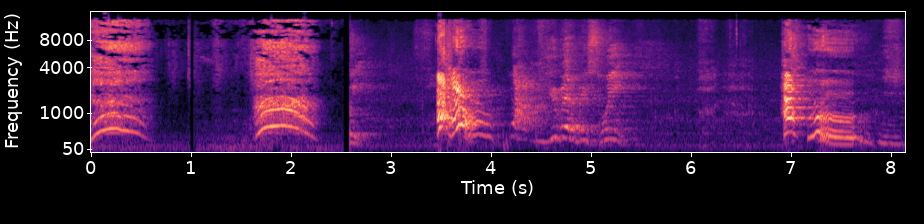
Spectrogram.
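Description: Siberian husky vocalizing: two short calls that rise and fall in pitch, at the start and about two seconds in. From about three and a half seconds on come longer, wavering 'talking' yowls, with another falling call near the end.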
